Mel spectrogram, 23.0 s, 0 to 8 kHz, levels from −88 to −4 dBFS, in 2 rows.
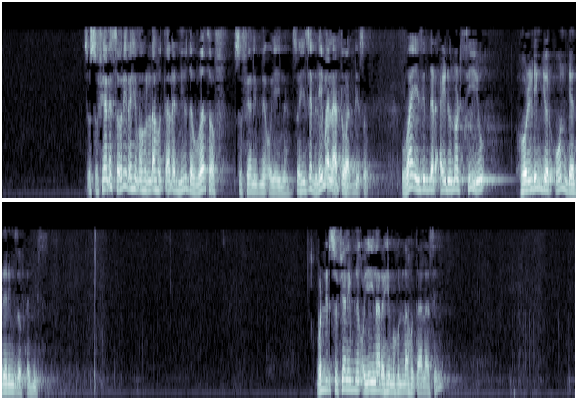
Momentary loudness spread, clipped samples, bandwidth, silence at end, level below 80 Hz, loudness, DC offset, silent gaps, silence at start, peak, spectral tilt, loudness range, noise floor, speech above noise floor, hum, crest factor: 14 LU; under 0.1%; 5.4 kHz; 2.65 s; -58 dBFS; -19 LUFS; under 0.1%; none; 1.65 s; 0 dBFS; -11.5 dB/octave; 10 LU; -66 dBFS; 48 dB; none; 20 dB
